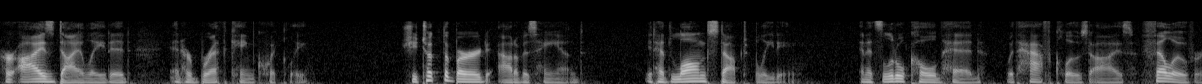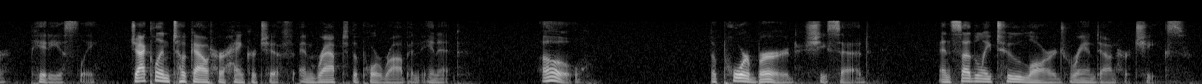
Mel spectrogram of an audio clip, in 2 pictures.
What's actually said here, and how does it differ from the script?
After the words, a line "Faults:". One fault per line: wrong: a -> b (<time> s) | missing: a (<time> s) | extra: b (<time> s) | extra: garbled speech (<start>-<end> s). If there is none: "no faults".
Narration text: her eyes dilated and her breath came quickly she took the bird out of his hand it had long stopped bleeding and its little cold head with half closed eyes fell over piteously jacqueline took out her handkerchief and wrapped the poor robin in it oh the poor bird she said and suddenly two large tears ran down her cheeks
her eyes dilated and her breath came quickly she took the bird out of his hand it had long stopped bleeding and its little cold head with half closed eyes fell over piteously jacqueline took out her handkerchief and wrapped the poor robin in it oh the poor bird she said and suddenly two large ran down her cheeks
Faults:
missing: tears (22.7 s)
